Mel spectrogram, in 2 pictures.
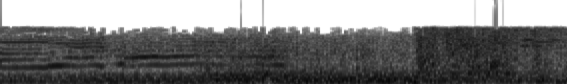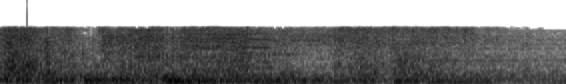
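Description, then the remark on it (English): An aircraft crash-landing: a loud droning engine whine gives way to a heavy booming crash, followed by sustained rumbling, rolling noise that slowly eases off. No one speaks. “For a long moment, there was nothing but a vague blackness all about me, and the sound of our crack-ups seemed to roll and echo almost dreamily back and forth in the deep recesses of my mind.”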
